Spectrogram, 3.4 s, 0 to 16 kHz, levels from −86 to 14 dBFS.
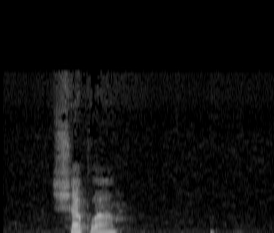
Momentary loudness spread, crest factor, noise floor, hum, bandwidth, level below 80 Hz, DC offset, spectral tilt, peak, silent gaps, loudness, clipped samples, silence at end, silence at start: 15 LU; 26 dB; -66 dBFS; none; 11.5 kHz; -56 dBFS; under 0.1%; -5.5 dB/octave; -2 dBFS; none; -25 LUFS; under 0.1%; 1.95 s; 0.7 s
